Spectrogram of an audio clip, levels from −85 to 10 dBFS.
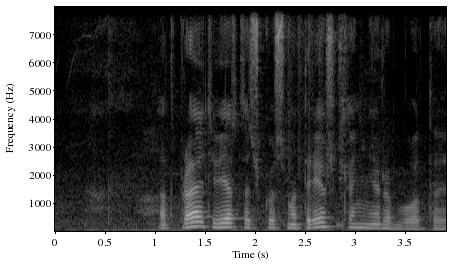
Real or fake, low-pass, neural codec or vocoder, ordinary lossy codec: real; none; none; none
